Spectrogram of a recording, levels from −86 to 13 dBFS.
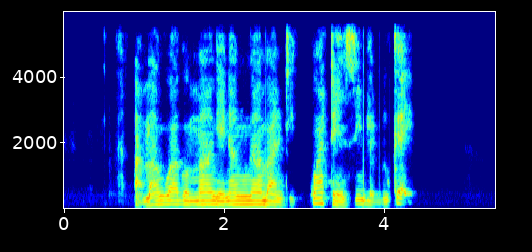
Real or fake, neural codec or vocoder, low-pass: fake; codec, 16 kHz, 16 kbps, FreqCodec, smaller model; 5.4 kHz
